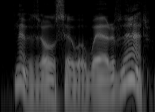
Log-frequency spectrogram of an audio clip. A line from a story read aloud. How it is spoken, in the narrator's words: murmured Holmes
